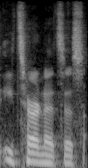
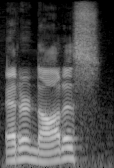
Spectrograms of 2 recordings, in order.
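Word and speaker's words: Eternatus: I love erus also it's not pronounced eternus I don't care what the PO company says eradus is how it's really pronounced you can't just take a Latin word and then claim that's how the Pokemon is how it's you can't just take a Latin word and change the pronunciation called it a day no it's erus that is how it's pronounced and it will not be debated end a statement at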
